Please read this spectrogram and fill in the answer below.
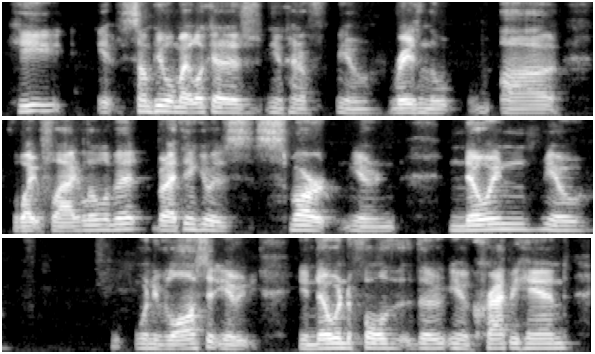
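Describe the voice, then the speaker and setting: A man co-hosting a sports podcast, analysing in a casual, halting way full of verbal tics. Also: mid-range voice, a bit bright. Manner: halting, peppers speech with "you know".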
